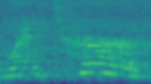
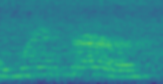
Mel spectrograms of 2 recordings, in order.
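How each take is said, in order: First: The t is clearly pronounced in the middle. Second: The t is dropped, sounding like winner. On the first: The speaker calls it right. "I'm saying winter" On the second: The speaker calls it wrong. "I'm not saying winter. W I N N E R"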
